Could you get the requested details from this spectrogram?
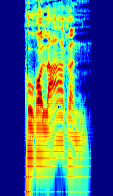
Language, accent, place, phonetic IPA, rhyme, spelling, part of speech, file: German, Germany, Berlin, [koʁɔˈlaːʁən], -aːʁən, Korollaren, noun, De-Korollaren.ogg
- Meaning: dative plural of Korollar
